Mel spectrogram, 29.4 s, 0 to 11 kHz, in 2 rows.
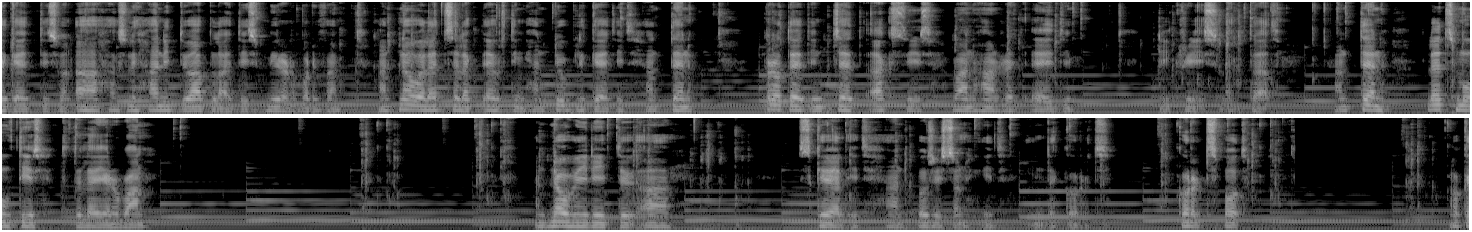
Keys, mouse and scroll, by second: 0.8 Tab, 2.4-4.8 drag, 3.3 Tab, 3.7 a, 3.9 a, 4.8 shift+d, 5.4-7.6 drag, 7.6 r, 11.4 scroll up 1, 11.7-13.3 middle drag, 12.1 a, 12.6 ctrl+s, 13.3-15.2 right drag, 15.2 m, 16.3-20.9 drag, 16.8-17.5 scroll up 1, 17.5 scroll up 1, 18.3-21.5 middle drag, 20.0 s, 20.9 Tab, 21.5 a, 21.6 a, 21.9 s, 22.8-24.3 middle drag, 23.5 Tab, 24.3-29.0 drag, 26.3-27.5 middle drag, 28.8 Tab, 29.0-29.3 middle drag.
